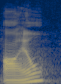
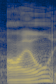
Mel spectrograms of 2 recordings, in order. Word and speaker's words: aisle: I quite like the expression to walk down the aisle. – Mm-hmm. – So the aisle is spelt ASLE. So it's not, doesn't sound like it looks.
